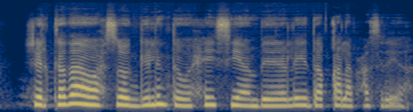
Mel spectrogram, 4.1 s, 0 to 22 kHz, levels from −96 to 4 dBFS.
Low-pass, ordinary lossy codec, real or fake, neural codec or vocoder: 19.8 kHz; none; real; none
